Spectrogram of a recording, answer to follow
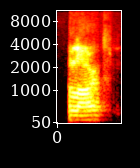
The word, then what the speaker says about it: Pollard: Pollard? Yes, sir. The accent is on the first syllable.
